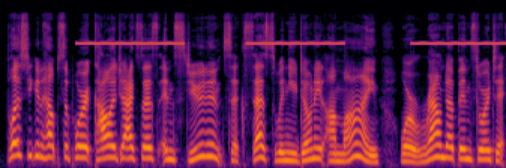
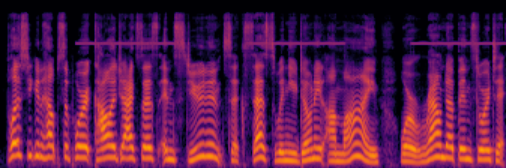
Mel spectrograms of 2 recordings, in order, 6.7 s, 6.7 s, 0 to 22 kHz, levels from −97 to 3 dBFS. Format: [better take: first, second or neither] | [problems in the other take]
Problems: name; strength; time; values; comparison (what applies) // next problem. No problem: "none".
second | high-pitched whine; loud; from 1 to 2.5 s, from 3.5 to 4.5 s and from 5.5 s on; 7.5 kHz, 6 dB below the speech; faint in the second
